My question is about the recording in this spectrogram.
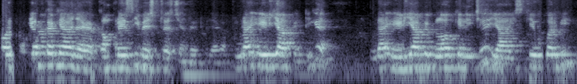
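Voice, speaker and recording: A man with a fairly high voice teaches a classroom lecture, asking questions and answering them himself. The room is echoey, with a faint hum of ambience behind him. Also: a little mellow, highs cut off. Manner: dictates definitions slowly in English. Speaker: engineering teacher. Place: classroom with students.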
